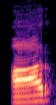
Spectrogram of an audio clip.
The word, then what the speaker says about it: hour: आर after आर, यहाँ पे HOUR में H भी साइलेंट है, O भी साइलेंट है, U भी साइलेंट है, बस R को आपको रीड करना है, ठीक है, जो सॉरी प्रोनाउंस करना है।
